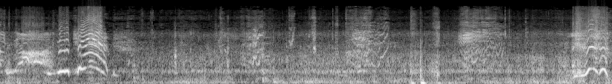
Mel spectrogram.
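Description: Excited, high-pitched shouting or yelling in the first second and again near the end. Between the shouts is a steady rushing noise.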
